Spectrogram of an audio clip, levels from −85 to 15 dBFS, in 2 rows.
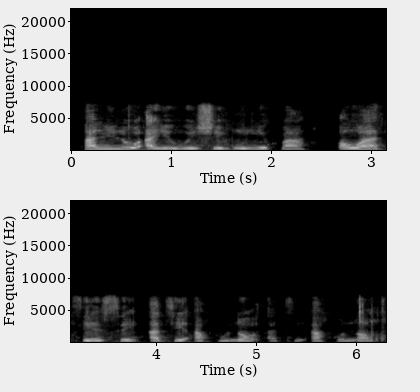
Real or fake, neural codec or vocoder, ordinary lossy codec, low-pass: fake; codec, 16 kHz, 4.8 kbps, FACodec; none; 7.2 kHz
